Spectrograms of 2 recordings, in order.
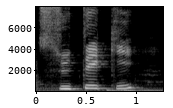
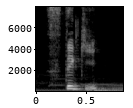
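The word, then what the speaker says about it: すてき: staki donc en général on prononce pas trop on insiste pas trop sur le sucre on dit pas su t'es qui mais plutôt sticky comme s'il y avait pas vraiment le E c'était qui steakhini Nani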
